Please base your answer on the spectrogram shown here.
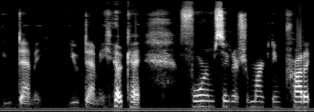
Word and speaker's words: Udemy: Udemy, I think it's pronounced Udemy.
